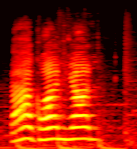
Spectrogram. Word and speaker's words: 대관원: Dagwanyan. Okay, so you do say it like Dagwanyan. I guess the pronunciation changes in context.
